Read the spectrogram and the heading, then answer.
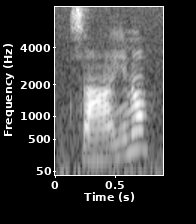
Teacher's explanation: Z on zaino, terävä TS.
